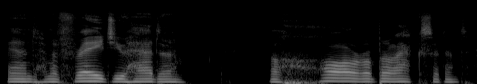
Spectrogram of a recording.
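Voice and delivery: low, soft, halting villain voice; sinister host. Retold or imitated. Howard breaking false bad news.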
